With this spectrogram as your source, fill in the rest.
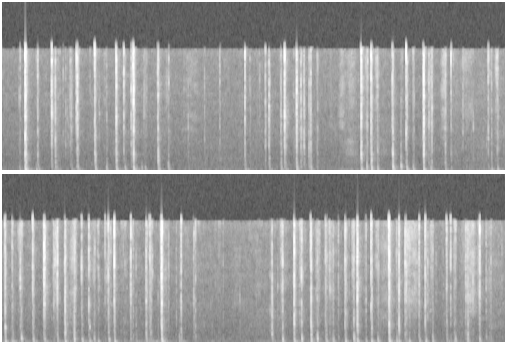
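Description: Fingertips of one hand type fast on a backlit laptop keyboard with plastic keys. The result is rapid bursts of sharp, dry clicks and taps with short pauses between runs. Each tap has a low thud and a bright click that stops almost at once.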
